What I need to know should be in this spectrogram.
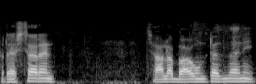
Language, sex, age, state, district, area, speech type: Telugu, male, 45-60, Telangana, Peddapalli, rural, spontaneous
